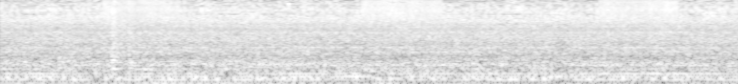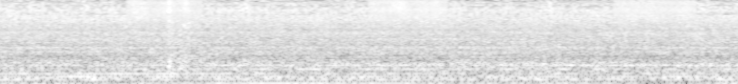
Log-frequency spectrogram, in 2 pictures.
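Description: A machine hums and whirs steadily.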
